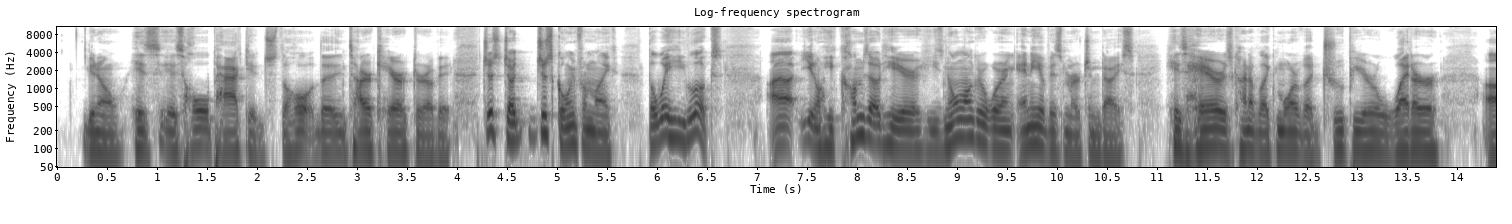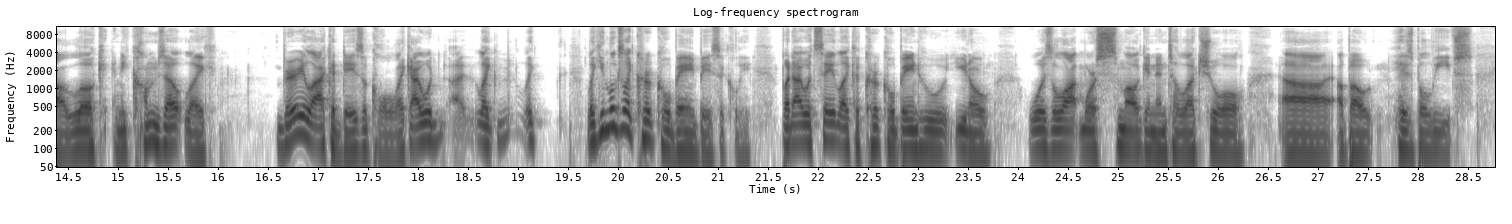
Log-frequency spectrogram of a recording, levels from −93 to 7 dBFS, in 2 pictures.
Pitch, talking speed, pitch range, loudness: 100 Hz, 190 wpm, 90-110 Hz, -24 LUFS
